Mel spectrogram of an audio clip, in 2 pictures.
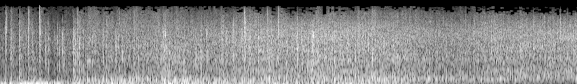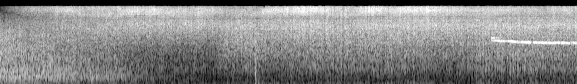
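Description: Aerial fireworks bursting: deep booms and rolling rumble that die away over several seconds into a fainter hiss. Near the end, a thin high whistle slides down in pitch.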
